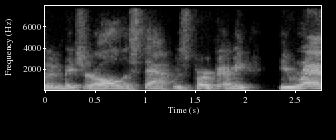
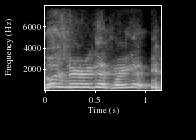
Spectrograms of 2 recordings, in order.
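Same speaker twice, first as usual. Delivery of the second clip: meek diner; 11 semitones higher, 6 dB louder than usual. Retold or imitated. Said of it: "How's everything?".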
